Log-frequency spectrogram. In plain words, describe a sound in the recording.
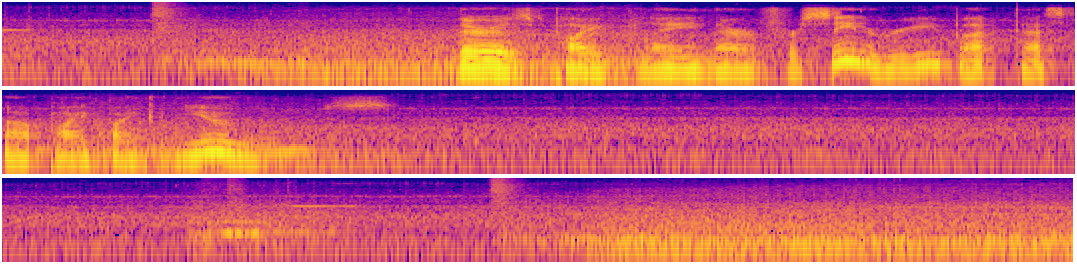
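A heavy truck engine rumbles steadily and grows louder near the end.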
